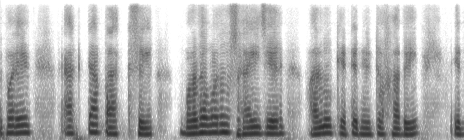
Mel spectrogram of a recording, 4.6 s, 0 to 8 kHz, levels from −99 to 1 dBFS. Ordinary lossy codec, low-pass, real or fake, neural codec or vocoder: none; 7.2 kHz; fake; codec, 16 kHz, 1 kbps, FreqCodec, smaller model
